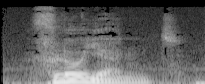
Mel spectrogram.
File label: "vloeiend", Dutch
